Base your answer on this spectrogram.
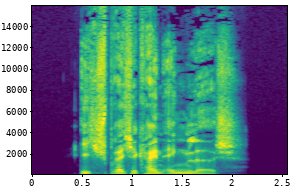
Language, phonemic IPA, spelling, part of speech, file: German, /ɪç ˈʃpʁɛ.çə kaɪ̯n ˈʔɛŋ.lɪʃ/, ich spreche kein Englisch, phrase, De-Ich spreche kein Englisch..ogg
- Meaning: I don't speak English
